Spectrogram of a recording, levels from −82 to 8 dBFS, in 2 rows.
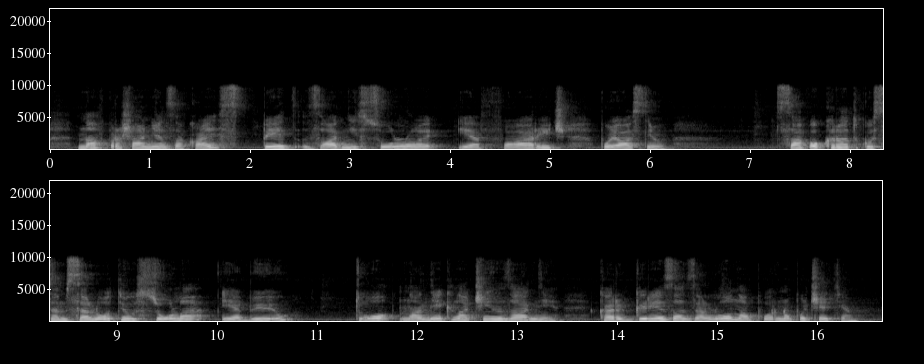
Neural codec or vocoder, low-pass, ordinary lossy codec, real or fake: vocoder, 22.05 kHz, 80 mel bands, WaveNeXt; 9.9 kHz; none; fake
